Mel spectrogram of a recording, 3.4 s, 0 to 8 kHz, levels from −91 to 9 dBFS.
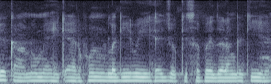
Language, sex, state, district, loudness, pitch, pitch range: Hindi, male, Jharkhand, Jamtara, -13 LUFS, 125 Hz, 120-130 Hz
